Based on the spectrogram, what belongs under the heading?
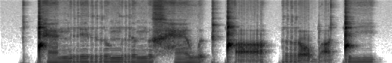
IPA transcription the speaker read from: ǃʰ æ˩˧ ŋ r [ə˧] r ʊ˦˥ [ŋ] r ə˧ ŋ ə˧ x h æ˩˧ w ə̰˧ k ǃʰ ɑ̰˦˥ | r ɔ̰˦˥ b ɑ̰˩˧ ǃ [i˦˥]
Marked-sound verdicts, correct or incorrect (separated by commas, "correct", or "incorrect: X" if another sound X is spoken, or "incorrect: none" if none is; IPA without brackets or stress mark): incorrect: ɪ˧, correct, correct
